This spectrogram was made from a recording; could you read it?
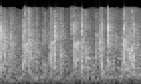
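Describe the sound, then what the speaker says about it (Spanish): A small group at a talk claps briefly and unevenly, close and fairly loud, with distinct individual hand claps in bursts over a short stretch and a hint of murmuring voices. "Un aplauso"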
